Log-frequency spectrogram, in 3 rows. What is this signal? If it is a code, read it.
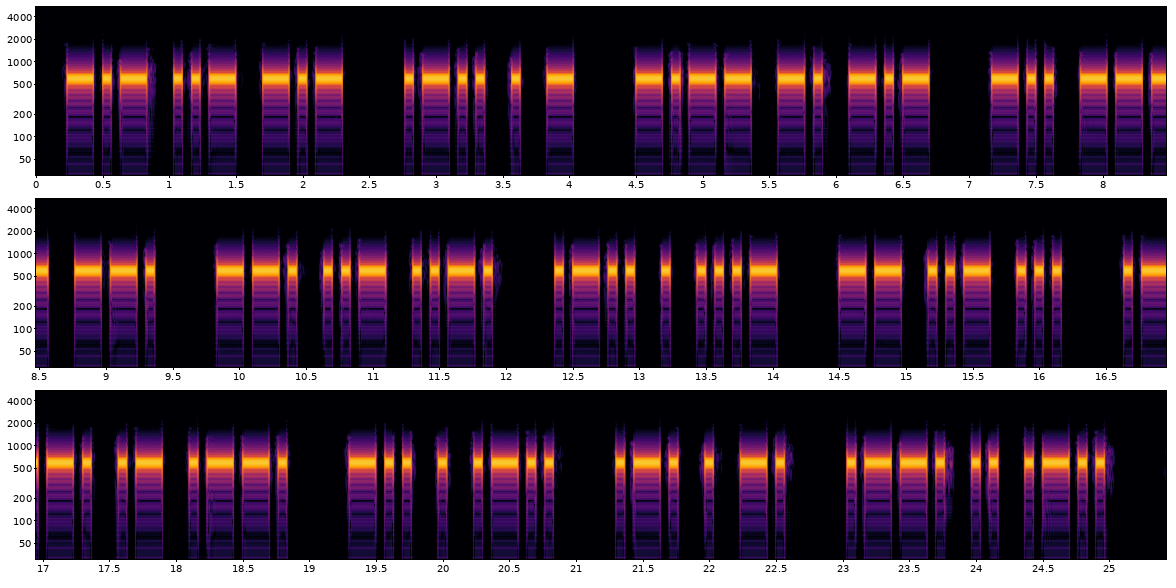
Morse code, heard as a keyed tone, about 18 wpm, 600 Hz. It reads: KUK LET YNK DOG GUF LEV MUS PAP DEL REN PIL
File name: Korte ord DK 18wpm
